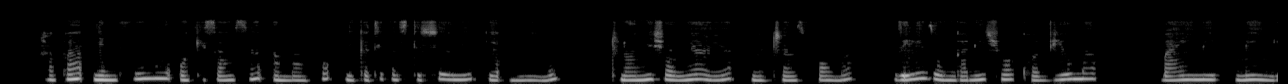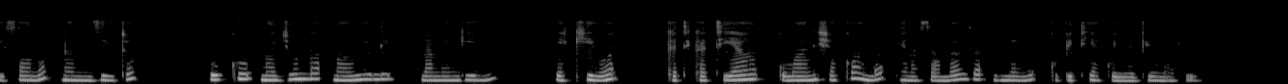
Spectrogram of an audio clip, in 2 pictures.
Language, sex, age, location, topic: Swahili, female, 25-35, Nairobi, government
